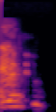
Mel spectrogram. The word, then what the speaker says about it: Ritu: Ritu. Is that how you say it? Yeah. Ritu.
